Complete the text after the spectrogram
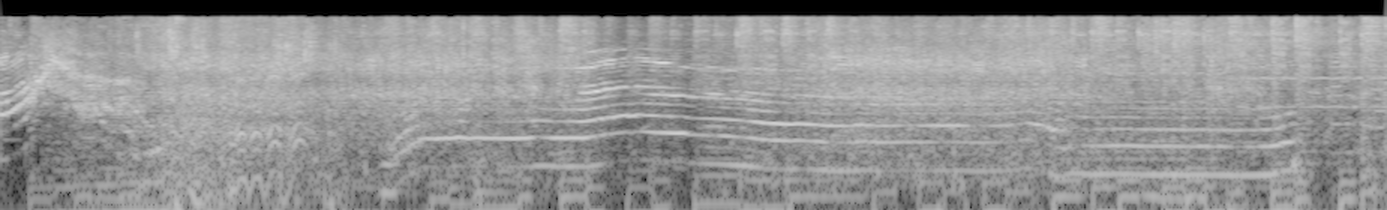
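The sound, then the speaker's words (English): A black cat named Buddy yowls at its own reflection in a mirror: long, drawn-out, loud yowls that rise and waver in pitch, stretching over several seconds with hardly a break, over a steady background hiss. “This is our sweet, loving cat before he finds himself in the mirror.”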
